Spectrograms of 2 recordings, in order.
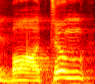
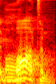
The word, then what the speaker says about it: bottom: But words like term, in bottom, need not have a vowel sound in the middle. And we call such word syllabic consonant. Syllabic. So the stress or the focus goes on the last bit, which is very short. And we don't say bottom, we say bottom.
